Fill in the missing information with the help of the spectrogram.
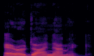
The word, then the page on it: aerodynamic: anglais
